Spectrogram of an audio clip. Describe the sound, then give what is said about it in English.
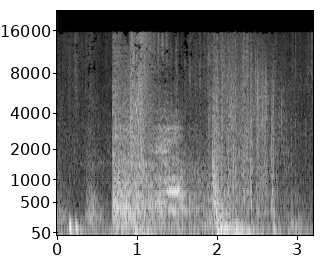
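A loud gunshot bursts out with a rough, decaying tail, followed about a second later by another heavy blast. “Wow. Good shot”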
